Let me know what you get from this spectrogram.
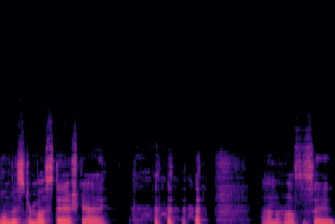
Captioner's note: nervous chuckles of uncertainty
